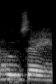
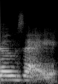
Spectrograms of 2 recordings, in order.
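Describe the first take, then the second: First: Jose said ho-ZAY, with an H; Spanish-style Jose. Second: Jose said joe-ZAY, with a J; English-style Jose. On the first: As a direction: open Jose with a breathy H sound. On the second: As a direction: start Jose like the word Joe. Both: Retold or imitated. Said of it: "She was like, "Stop acting like a Jose".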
